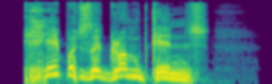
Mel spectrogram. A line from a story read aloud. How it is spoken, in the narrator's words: Tyrion told him, laughing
